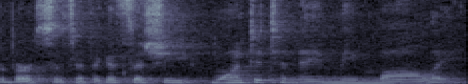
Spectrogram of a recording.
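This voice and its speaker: A woman with an American accent, a dark, mellow tone, vocal fry and ordinary pitch variation, at a fairly slow pace amid audible room echo. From New York City, the Bronx. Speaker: grandmother interviewed about family history. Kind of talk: family interview.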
